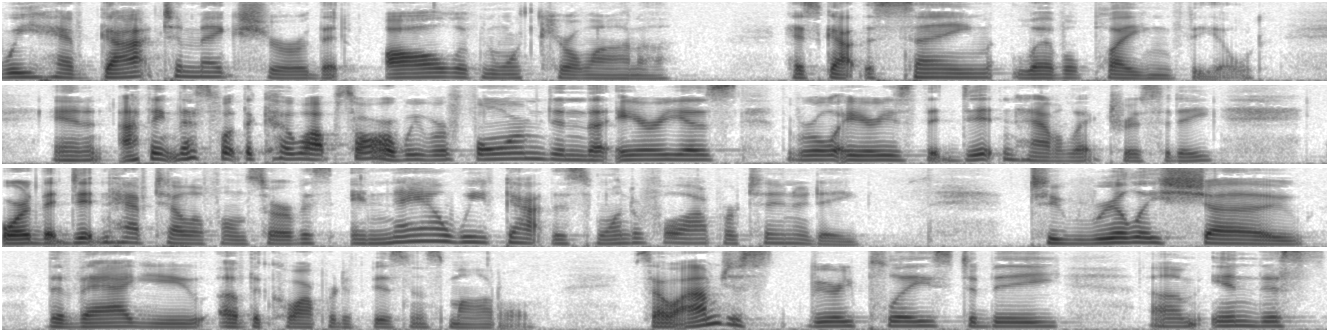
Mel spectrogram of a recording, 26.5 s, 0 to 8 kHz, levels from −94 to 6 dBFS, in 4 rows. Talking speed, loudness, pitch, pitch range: 165 wpm, -23 LUFS, 155 Hz, 140-175 Hz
